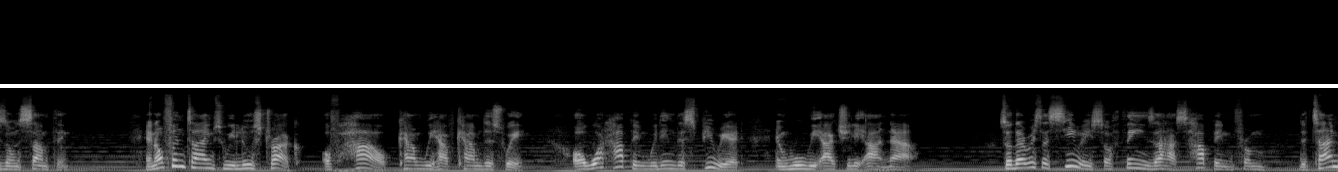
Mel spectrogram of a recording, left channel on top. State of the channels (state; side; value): silent; left; digital silence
